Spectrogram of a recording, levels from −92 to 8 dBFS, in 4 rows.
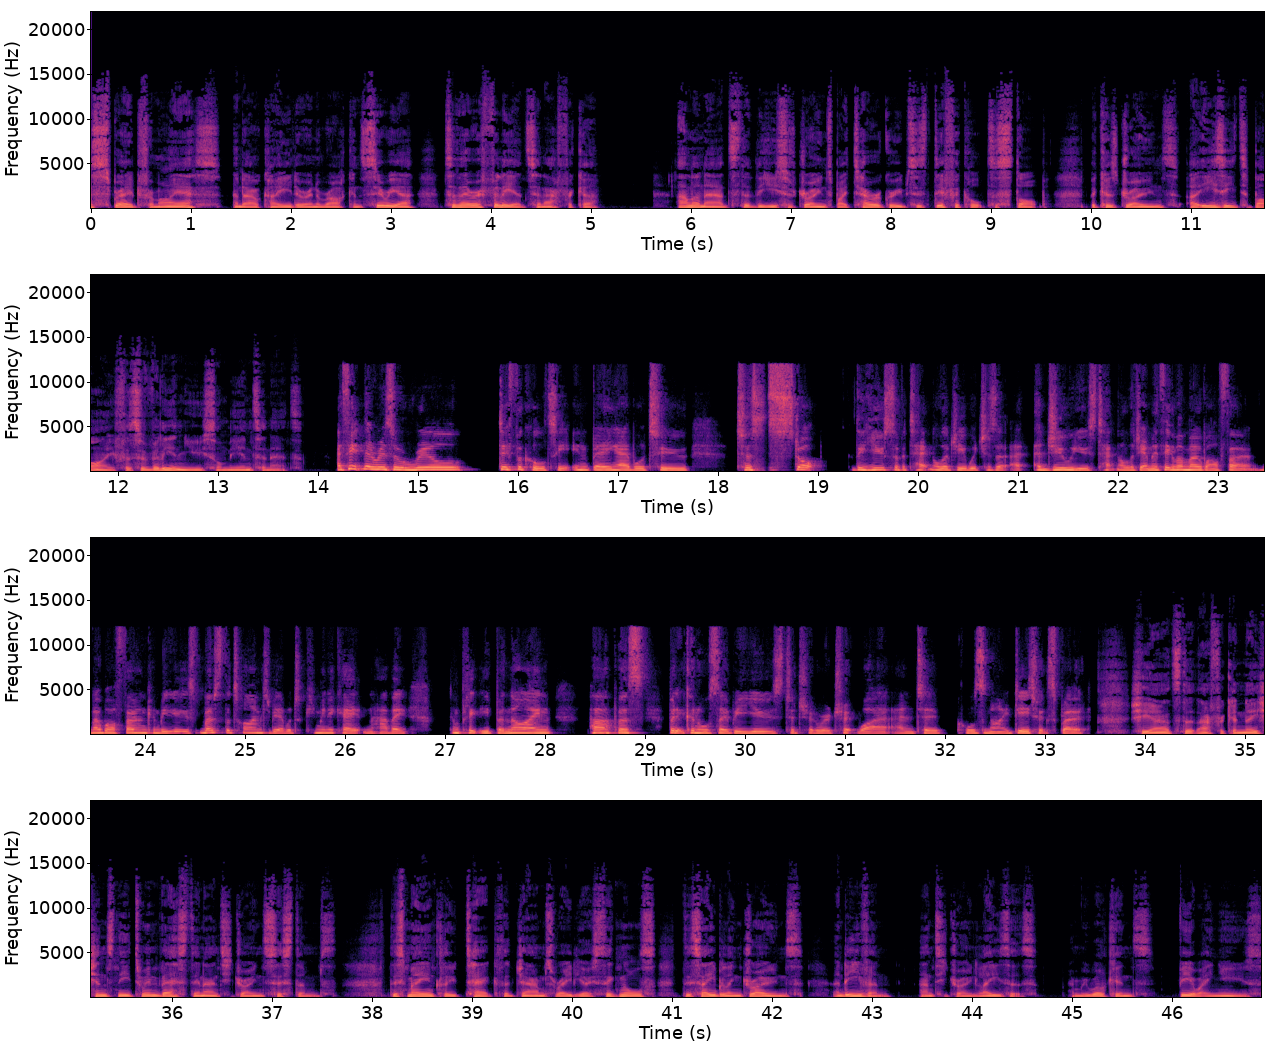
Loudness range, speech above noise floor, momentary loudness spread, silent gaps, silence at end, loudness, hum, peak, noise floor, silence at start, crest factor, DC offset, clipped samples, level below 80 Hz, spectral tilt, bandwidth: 4 LU; 57 dB; 10 LU; none; 0 s; -23 LUFS; none; -6 dBFS; -79 dBFS; 0 s; 16 dB; under 0.1%; under 0.1%; -56 dBFS; -6.5 dB/octave; 13 kHz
